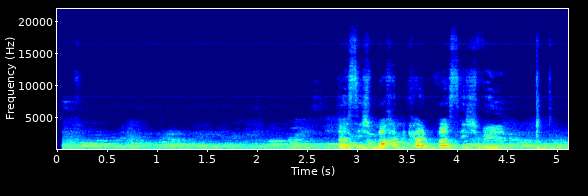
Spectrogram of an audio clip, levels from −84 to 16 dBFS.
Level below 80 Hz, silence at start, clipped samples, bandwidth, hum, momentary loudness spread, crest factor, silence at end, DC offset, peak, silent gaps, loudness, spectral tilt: -50 dBFS; 0.05 s; under 0.1%; 18 kHz; none; 17 LU; 22 dB; 0 s; under 0.1%; -2 dBFS; none; -25 LUFS; -5.5 dB/octave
